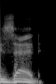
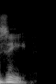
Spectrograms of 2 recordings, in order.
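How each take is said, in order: First: The letter is said with a British pronunciation. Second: The letter is said with an American pronunciation. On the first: "they go X, Y, Z" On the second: "We say X, Y, Z"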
